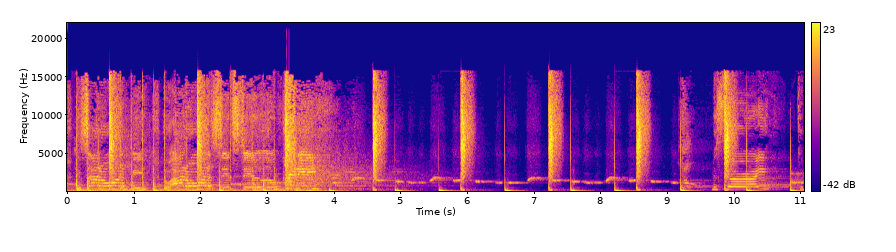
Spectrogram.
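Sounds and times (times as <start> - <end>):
whistled melody: 1.6 - 10.3.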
